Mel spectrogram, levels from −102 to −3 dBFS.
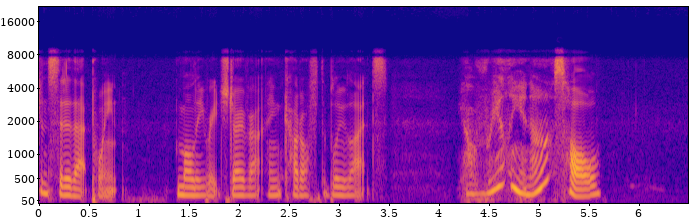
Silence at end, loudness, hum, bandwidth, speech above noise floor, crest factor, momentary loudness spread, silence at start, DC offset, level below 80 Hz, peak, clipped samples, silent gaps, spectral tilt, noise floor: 0.9 s; -30 LUFS; none; 9.4 kHz; 39 dB; 22 dB; 15 LU; 0 s; under 0.1%; -54 dBFS; -10 dBFS; under 0.1%; none; -4.5 dB/octave; -69 dBFS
